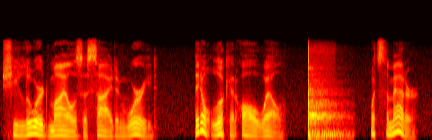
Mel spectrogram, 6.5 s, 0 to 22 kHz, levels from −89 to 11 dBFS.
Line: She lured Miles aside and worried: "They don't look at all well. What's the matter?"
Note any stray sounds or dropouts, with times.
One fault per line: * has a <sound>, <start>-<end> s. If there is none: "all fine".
* has a thud, 4.6-5.3 s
